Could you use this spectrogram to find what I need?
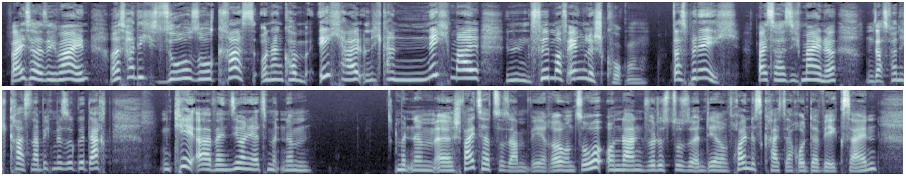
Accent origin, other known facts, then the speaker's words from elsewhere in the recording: Berlin, Germany; ich bin ja Großstadtgöre, ich denke mir so, hä, mit unfreundlichen Leuten kenne ich mich wirklich sehr gut aus, ich komme aus Berlin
